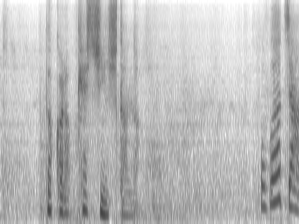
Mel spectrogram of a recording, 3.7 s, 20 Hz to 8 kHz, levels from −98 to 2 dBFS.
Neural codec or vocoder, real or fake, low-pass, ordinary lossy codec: codec, 16 kHz, 0.7 kbps, FocalCodec; fake; none; none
